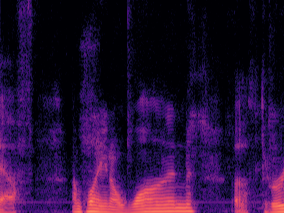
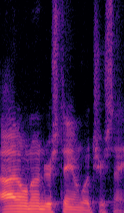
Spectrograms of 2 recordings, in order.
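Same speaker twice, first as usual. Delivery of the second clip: normal talking voice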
